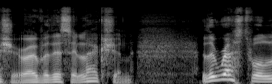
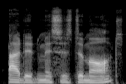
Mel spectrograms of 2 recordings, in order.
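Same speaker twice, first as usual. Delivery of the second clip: ordinary delivery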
